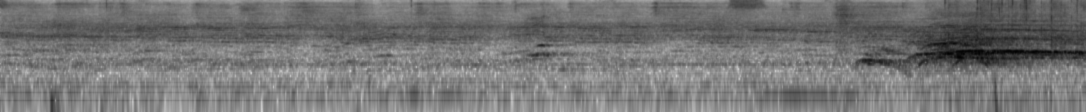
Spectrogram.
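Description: Supporters cheering in the crowd at a powerlifting competition, a quiet hall with a small thump early on, then a swelling burst of shouts and whoops near the end.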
